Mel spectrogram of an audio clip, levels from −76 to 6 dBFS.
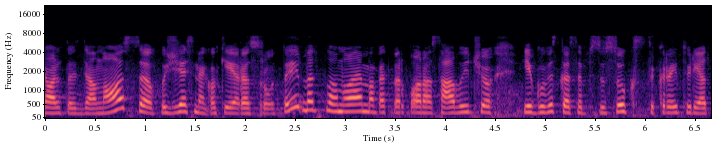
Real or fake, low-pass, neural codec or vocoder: fake; 7.2 kHz; codec, 16 kHz, 4 kbps, X-Codec, HuBERT features, trained on LibriSpeech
